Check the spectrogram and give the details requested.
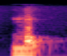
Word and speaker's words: mot: Nous avons mot qui se transcrit phonétiquement M-O. Le T n'existe pas parce que en prononciation, il n'y a pas de T. On ne peut pas dire mot.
